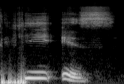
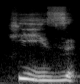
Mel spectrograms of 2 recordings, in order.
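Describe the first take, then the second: First: The pronoun and verb are said as two words. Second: The pronoun and verb are joined into one syllable. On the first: "What about this?" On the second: "You can contract it like this"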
